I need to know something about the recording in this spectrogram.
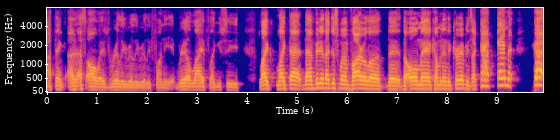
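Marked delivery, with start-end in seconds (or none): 8.7-9.9 put-on very high, cracking, fed-up outburst of anger. Retelling a viral video of an old man who cracked: imitating a man cracking in anger. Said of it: "he just cracked".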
